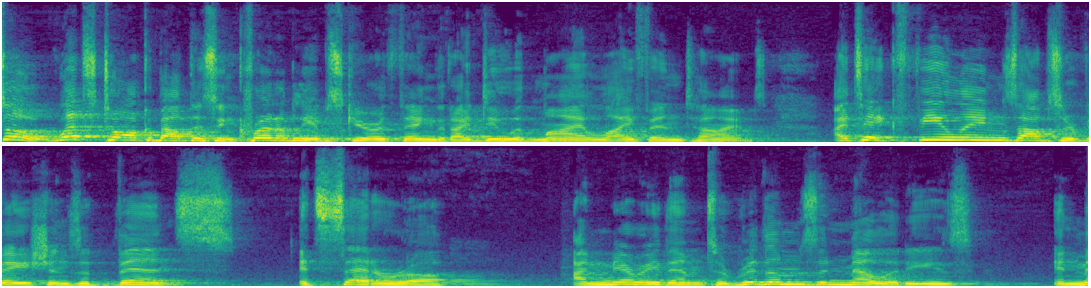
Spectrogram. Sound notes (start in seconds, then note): none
